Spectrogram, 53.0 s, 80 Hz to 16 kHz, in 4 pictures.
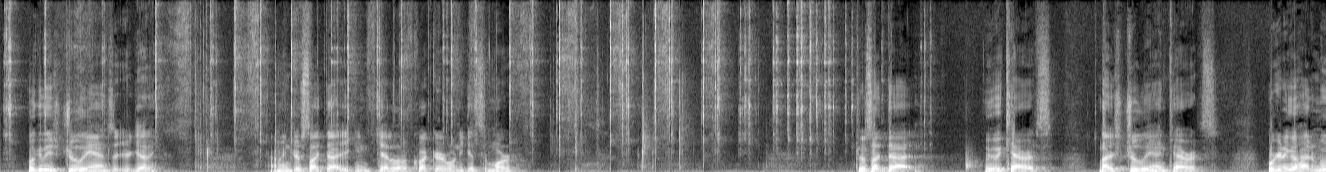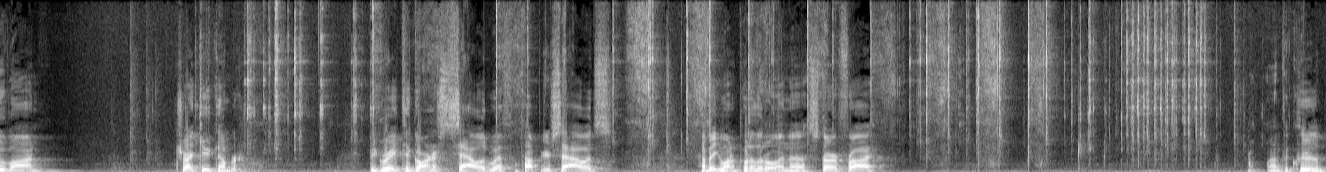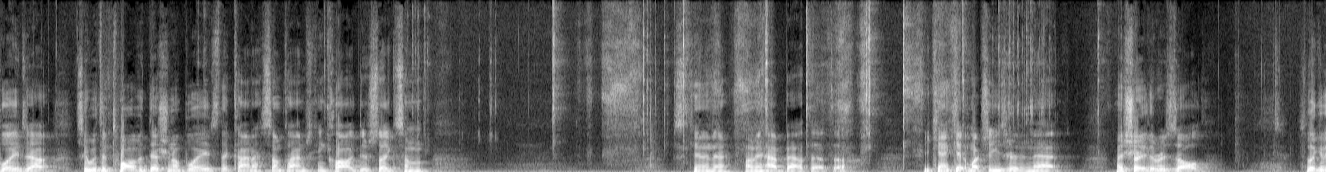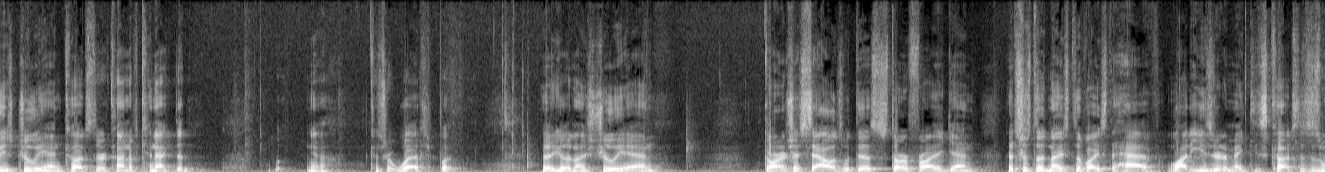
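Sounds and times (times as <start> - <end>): peeler scraping a carrot: 0.0 - 9.4, 19.4 - 25.4, 32.3 - 37.0.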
